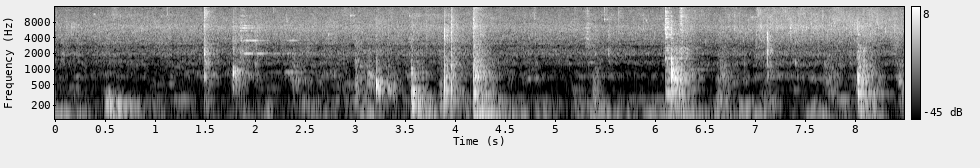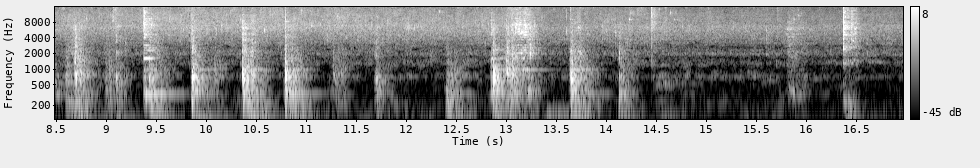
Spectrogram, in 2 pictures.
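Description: Asafoetida and turmeric dropped into hot oil while making masoor dal sizzle steadily, with repeated close stirring clinks and scrapes in an uneven rhythm and no talking.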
